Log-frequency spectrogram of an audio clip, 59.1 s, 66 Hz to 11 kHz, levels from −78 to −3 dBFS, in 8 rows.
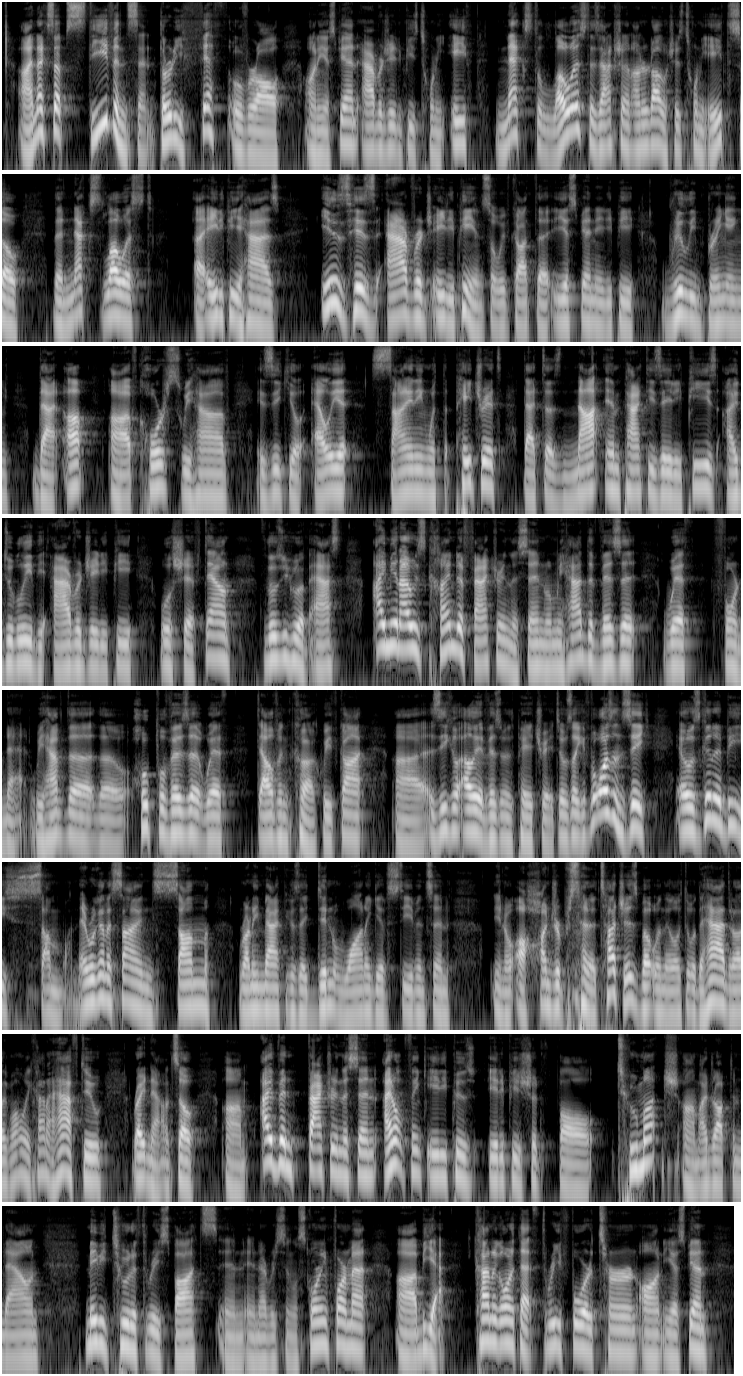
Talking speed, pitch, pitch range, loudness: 210 wpm, 125 Hz, 115-150 Hz, -21 LUFS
